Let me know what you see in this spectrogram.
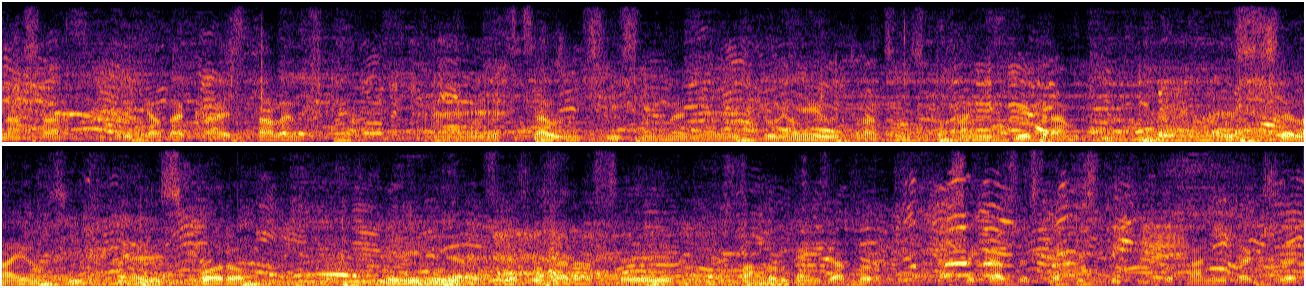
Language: Polish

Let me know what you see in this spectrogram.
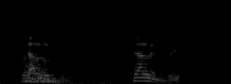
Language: Danish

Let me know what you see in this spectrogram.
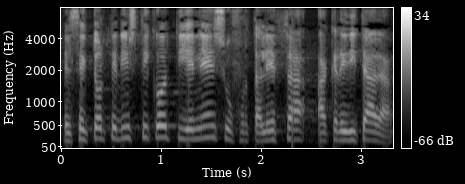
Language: Spanish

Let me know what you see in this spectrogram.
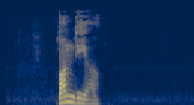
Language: Catalan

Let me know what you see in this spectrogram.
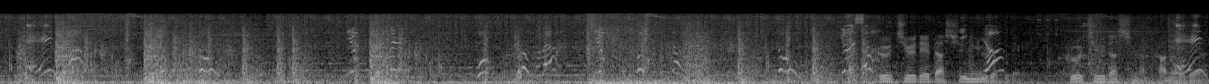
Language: Japanese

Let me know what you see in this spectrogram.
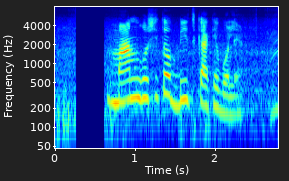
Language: Bangla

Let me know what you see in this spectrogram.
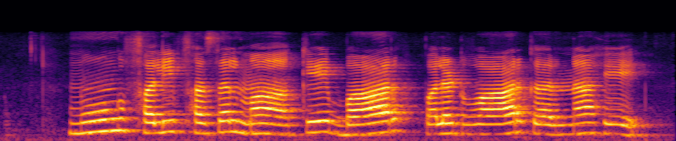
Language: Chhattisgarhi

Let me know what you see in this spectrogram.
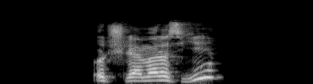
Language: Kabyle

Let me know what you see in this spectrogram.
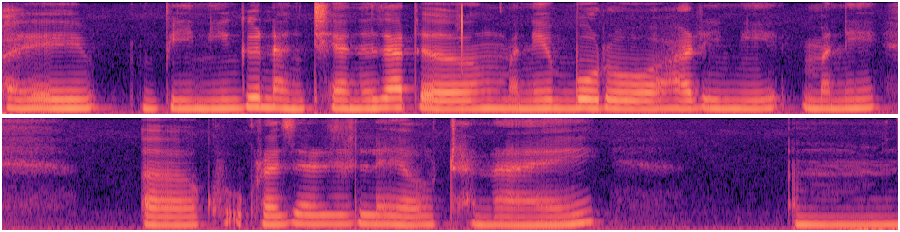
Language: Bodo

